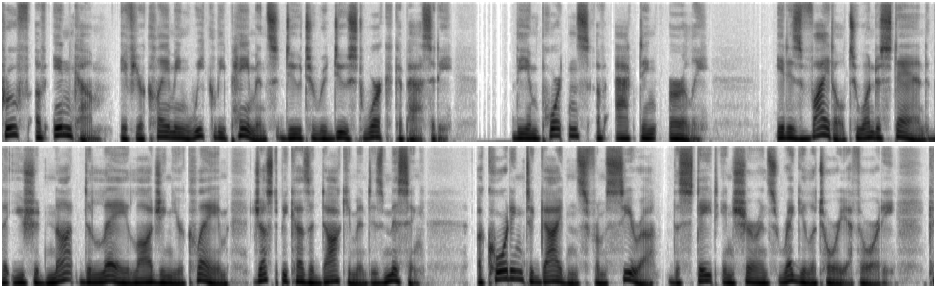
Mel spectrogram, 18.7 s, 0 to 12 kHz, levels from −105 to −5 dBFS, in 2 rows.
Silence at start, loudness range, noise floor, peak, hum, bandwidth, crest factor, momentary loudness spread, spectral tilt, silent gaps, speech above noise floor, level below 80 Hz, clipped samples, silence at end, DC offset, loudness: 0 s; 3 LU; -61 dBFS; -2 dBFS; none; 12 kHz; 14 dB; 8 LU; -6 dB/octave; none; 46 dB; -26 dBFS; under 0.1%; 0 s; under 0.1%; -17 LUFS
